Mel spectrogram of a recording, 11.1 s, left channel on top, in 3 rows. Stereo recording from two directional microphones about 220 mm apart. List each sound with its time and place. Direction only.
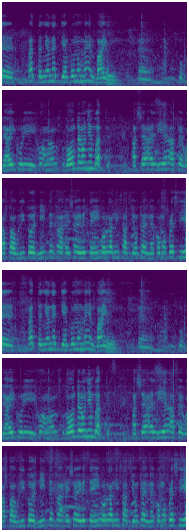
0.0 s speech: 25° left (ahead or behind)
3.7 s speech: 20° left (ahead or behind)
